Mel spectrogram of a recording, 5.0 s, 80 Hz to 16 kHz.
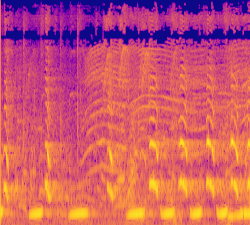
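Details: Siamang pair at Chiba Zoological Park, Japan, 12 November 2022, singing a duet: booming, swooping hoots and rising-falling whoops repeated roughly every half second, with sharp upward barks layered over them.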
